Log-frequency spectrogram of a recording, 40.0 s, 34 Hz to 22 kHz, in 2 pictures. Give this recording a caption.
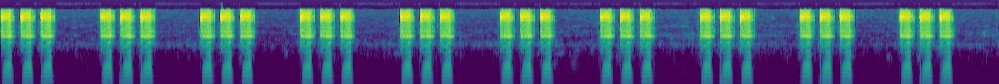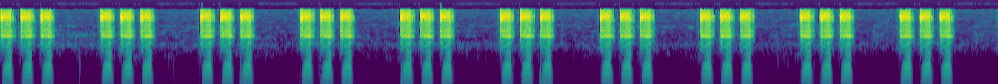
cell-phone-vibrating
Nokia 3595 vibrating
vibrate, vibration, cellphone, cell, mobile, vibrating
